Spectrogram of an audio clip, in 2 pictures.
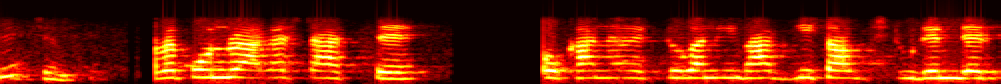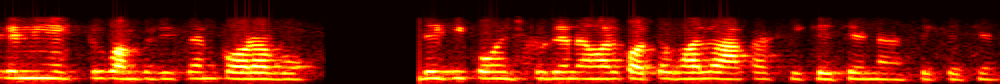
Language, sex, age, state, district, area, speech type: Bengali, female, 30-45, West Bengal, Kolkata, urban, conversation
